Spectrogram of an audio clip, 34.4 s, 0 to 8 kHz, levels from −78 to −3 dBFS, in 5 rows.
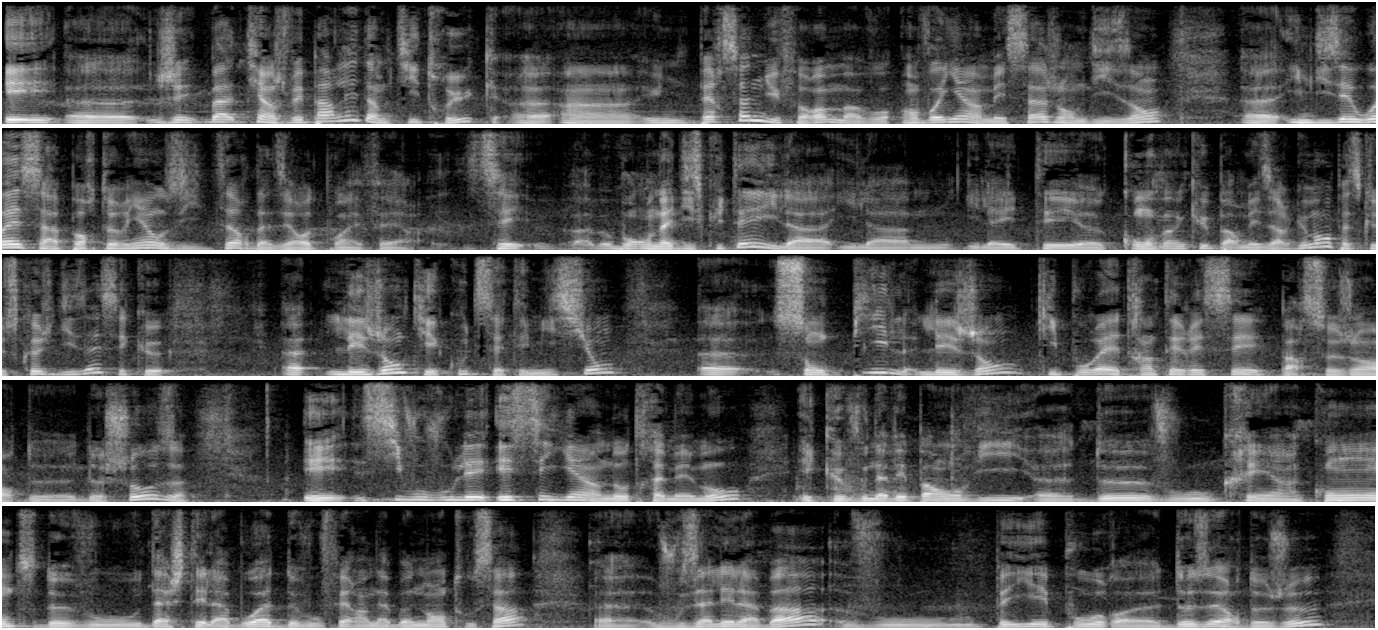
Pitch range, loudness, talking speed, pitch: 110-145 Hz, -19 LUFS, 215 wpm, 130 Hz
